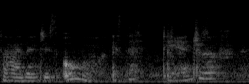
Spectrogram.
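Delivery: soft whisper under the breath.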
